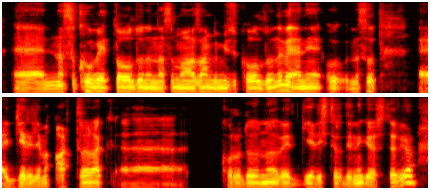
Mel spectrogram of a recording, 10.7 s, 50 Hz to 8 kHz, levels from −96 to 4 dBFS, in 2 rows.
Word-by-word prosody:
eee, 75 -1 +1
nasıl 80 +1 0
kuvvetli 95 -2 +3
olduğunu, 90 -2 +4
nasıl 80 +2 -2
muazzam 85 0 +2
bir - - +1
müzik 85 0 -2
olduğunu 90 +6 +2
ve, 115 - +7
hani, 90 0 +2
o 85 -1 -3
nasıl, 80 - -3 0.5
eee, 75 +1 -2
gerilimi 85 -1 0
arttırarak, 90 +1 0
eee, - - -8 1.2
koruduğunu 85 +1 -1
ve 85 0 +1
geliştirdiğini 80 +1 -2
gösteriyor. 95 - 0
85 Hz, 120 wpm, -26 LUFS, 80-90 Hz, 1.2 s, ve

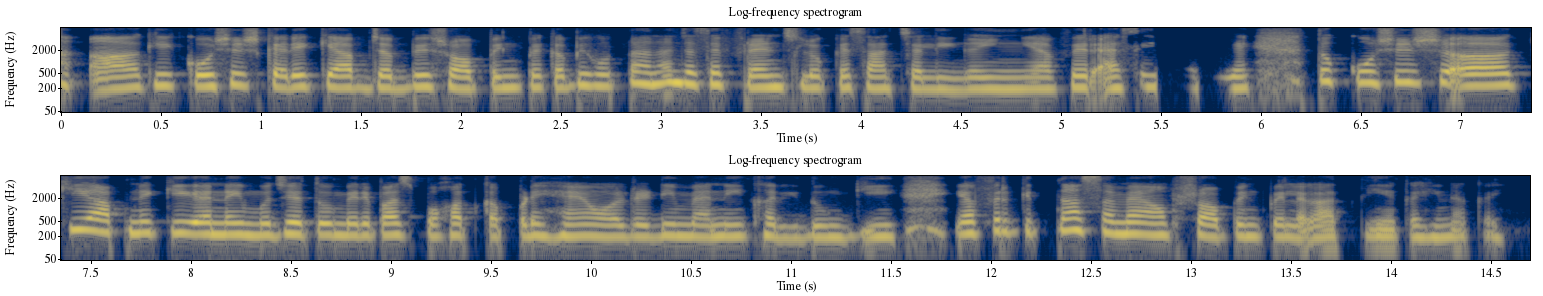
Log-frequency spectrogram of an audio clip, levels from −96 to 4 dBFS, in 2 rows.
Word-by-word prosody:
अ, 195 +4 +3
कि 240 - 0
कोशिश 235 +2 +3
करें 220 +1 +3
कि 225 0 0
आप 210 -1 +2
जब 200 -1 -1
भी 225 0 +2
शॉपिंग 200 -1 -1
पे, 215 - -3
कभी 210 +4 -2
होता 230 +3 -1
है 265 - +4
ना, 275 - +3
जैसे 255 -1 +2
फ्रेंड्स 215 -2 -1
लोग 210 -1 -3
के 210 - -2
साथ 200 -1 -2
चली 190 -1 -3
गईं 190 0 -2
या 195 0 -2
फिर 215 -1 +1
ऐसे 205 +3 -5
ही 220 - -2 0.2
चीज़ें? 200 0 -5 0.3
तो 310 - +3
कोशिश 285 -1 -1
अ, 240 -3 +7
की 305 -1 +3
आपने 250 -1 -1
कि 245 0 -2
अ, 230 - +6
"नहीं, 225 0 +3
मुझे 220 +2 +3
तो 220 - +3
मेरे 215 0 0
पास 220 0 +1
बहुत 205 +1 -3
कपड़े 200 +1 -3
हैं 205 0 -1
ऑलरेडी, 195 +1 -2
मैं 200 -1 -1
नहीं 200 0 -1
खरीदूँगी।" 190 +1 -4 0.3
या 240 - +4
फिर 260 +3 -3
कितना 285 +3 +1
समय 235 -2 +3
आप 220 -1 0
शॉपिंग 200 -1 0
पे 200 - -3
लगाती 100 - -3
हैं 100 - -1
कहीं 190 0 -3
न - - -7
कहीं? 205 - -13
215 Hz, 235 wpm, -22 LUFS, 200-235 Hz, 0.3 s, अ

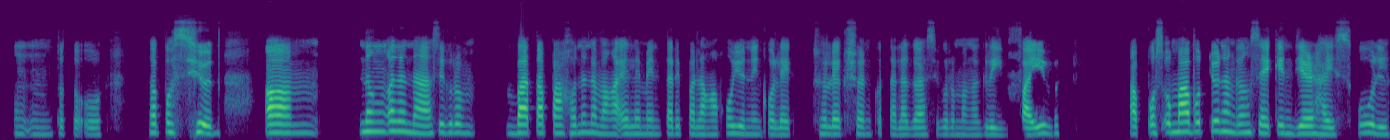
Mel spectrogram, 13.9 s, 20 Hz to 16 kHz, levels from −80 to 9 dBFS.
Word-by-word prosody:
Mm, 185 -1 -16
totoo. 175 -1 -11 0.4
Tapos 225 +1 -2 0.2
'yon, 220 -4 +4 0.5
um, 220 0 +7 0.5
no'ng 250 0 +1
ano 260 0 +3
na 205 -3 +2
siguro 225 -1 -5 0.3
bata 220 +2 +5
pa 220 -1 +1
ako 210 - -6
no'n 230 +1 -7
ng 220 - -4
mga 195 0 -1
elementary 195 0 -6
pa 190 - -6
lang 180 -1 -4
ako 200 +3 -5
'yon 195 -1 -3
na 185 - -5
'yong 180 - -17
collec 180 -2 -4 0.2
collection 190 -1 -4
ko - - -16
talaga, 180 0 -5
siguro 180 0 -12
mga 175 -1 -13
grade 175 -3 -6
5 190 +3 +2 0.8
Tapos 195 +3 -2
umabot 245 +1 +6
'yon 265 0 +1
hanggang 230 -2 -2
2nd 205 -2 -1
year 200 0 +5
high 180 -1 -3
school. 220 0 -4
200 Hz, 165 wpm, -22 LUFS, 185-220 Hz, 0.8 s, um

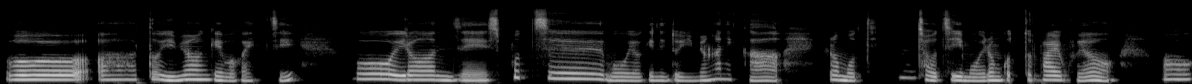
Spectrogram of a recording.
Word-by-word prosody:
뭐 215 0 +6
아 220 0 -4
또 220 - -1
유명한 220 +4 +3
게 195 -3 0
뭐가 170 +2 -6
있지? 185 +1 -7 0.6
어 245 -1 +3
이런 210 -1 +3
이제 190 0 -1
스포츠 265 -1 0
뭐 180 -2 -1
여기는 180 +1 -4
또 180 - -4
유명하니까 180 -1 -4 0.4
그런 210 -3 -1
뭐 175 -2 +1
팀 310 +9 -18
저지 190 -2 0
뭐 170 -1 -1
이런 185 +1 +2
것도 205 - -9
팔고요. 195 -2 0 0.4
어 235 0 -3
205 Hz, 220 characters per minute, -23 LUFS, 185-225 Hz, 0.6 s, 뭐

